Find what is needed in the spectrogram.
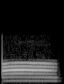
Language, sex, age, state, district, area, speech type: Assamese, female, 45-60, Assam, Dibrugarh, rural, conversation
